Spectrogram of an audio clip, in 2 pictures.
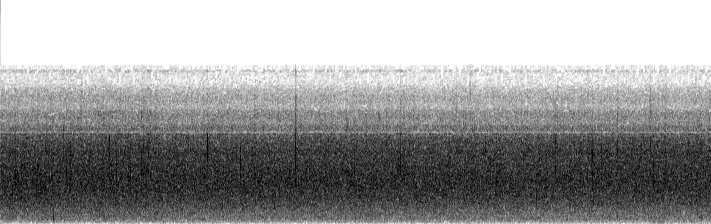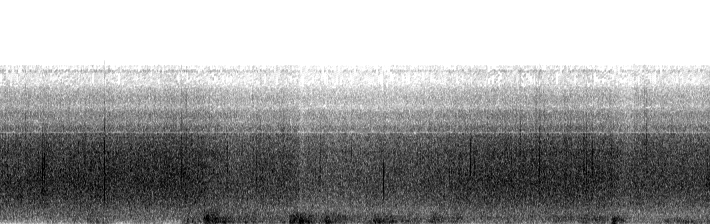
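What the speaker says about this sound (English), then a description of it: "Forecast called for light rain, and this is more like a hurricane. Getting some hail." Heavy rain with hail pours down on a flooding mountain trail, a dense steady roar that swells and grows rougher with rumbling thunder in the second half, no voices.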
